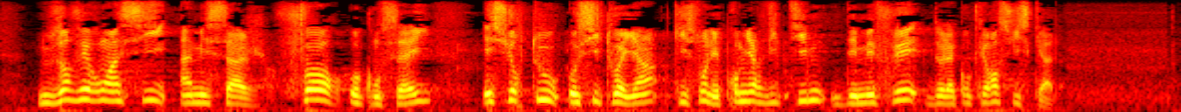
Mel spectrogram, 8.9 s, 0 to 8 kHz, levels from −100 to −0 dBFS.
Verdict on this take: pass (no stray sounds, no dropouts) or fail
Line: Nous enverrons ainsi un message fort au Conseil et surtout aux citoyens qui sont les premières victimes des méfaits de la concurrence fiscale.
pass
